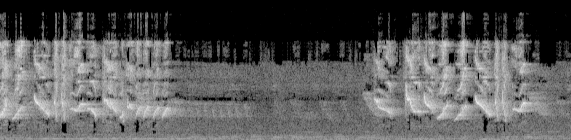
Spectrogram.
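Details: White-eye singing energetically, used as a lure and training song to stimulate white-eyes that are reluctant to sing; high, rapid twittering bursts of descending chirps, a quieter gap midway, then renewed bursts over a low tonal background.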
